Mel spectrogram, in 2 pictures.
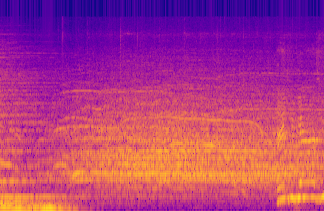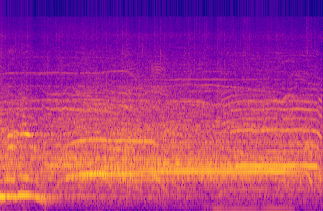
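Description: A live band plays loudly through big loudspeakers in a large echoing hall.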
